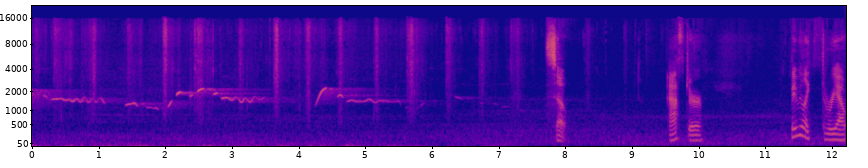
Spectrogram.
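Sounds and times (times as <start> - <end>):
person whistling a cheerful tune while trudging into the woods: 0.0 - 7.4
steady low rumble: 0.0 - 12.2
speech: 7.9 - 8.2, 9.6 - 10.2, 11.4 - 12.2.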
